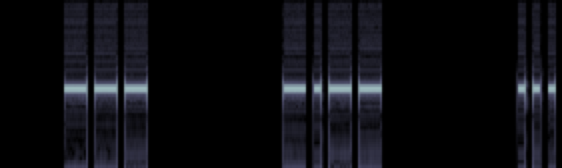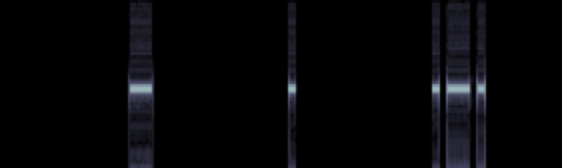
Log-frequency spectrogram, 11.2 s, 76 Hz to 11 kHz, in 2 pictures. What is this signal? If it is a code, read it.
Morse code, heard as a keyed tone, about 16 wpm, spaced as for 5 wpm, 800 Hz. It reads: OYSTER
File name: Alphabetical / Alphabetical mp3s / Os @5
